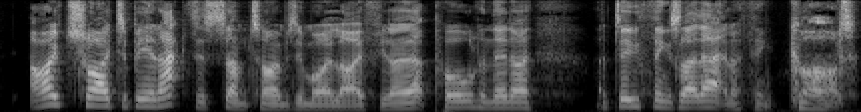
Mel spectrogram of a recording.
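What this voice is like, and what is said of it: Usual voice. Nothing is said of it.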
